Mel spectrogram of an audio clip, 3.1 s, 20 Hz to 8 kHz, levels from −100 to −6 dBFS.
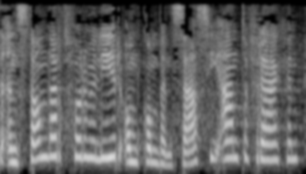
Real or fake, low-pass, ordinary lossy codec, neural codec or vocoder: real; 7.2 kHz; MP3, 32 kbps; none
